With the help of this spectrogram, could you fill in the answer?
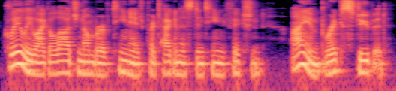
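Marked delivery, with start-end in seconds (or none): none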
